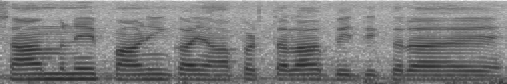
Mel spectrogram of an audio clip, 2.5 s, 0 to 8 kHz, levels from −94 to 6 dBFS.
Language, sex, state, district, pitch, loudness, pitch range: Hindi, male, Haryana, Charkhi Dadri, 170 Hz, -15 LUFS, 165-180 Hz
